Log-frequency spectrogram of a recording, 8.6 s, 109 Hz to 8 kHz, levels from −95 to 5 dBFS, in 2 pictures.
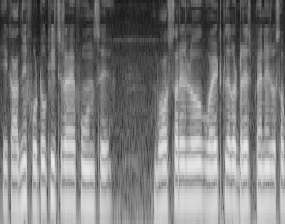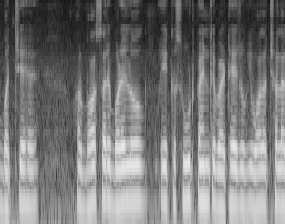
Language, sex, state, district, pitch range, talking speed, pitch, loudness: Hindi, male, Chhattisgarh, Raipur, 160-170 Hz, 260 wpm, 165 Hz, -14 LUFS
